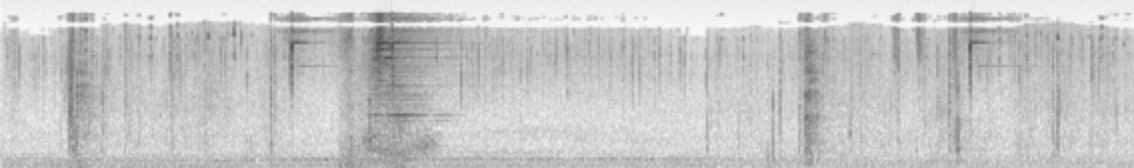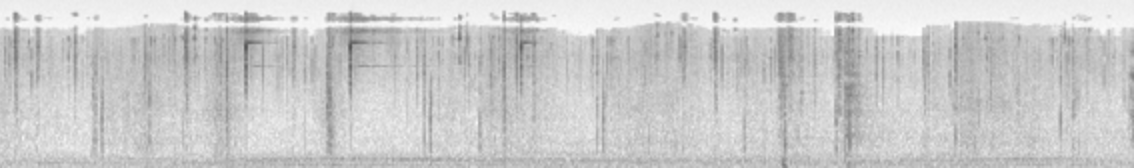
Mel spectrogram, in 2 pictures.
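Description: Footsteps scuff on a stone floor in an echoing chamber.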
